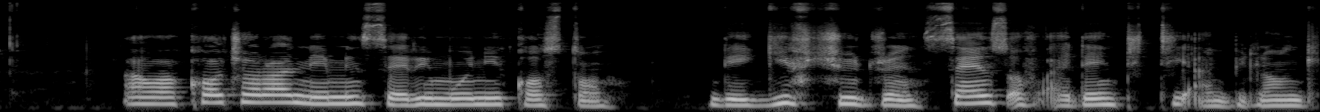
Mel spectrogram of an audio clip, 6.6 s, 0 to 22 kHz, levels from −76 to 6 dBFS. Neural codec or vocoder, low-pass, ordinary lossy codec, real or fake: none; none; none; real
